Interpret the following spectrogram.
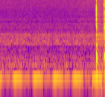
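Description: A faint low hum that swells and fades a few times a second, with one sharp click near the end.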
